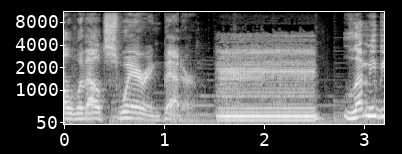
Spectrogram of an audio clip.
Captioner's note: buzzer sounds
